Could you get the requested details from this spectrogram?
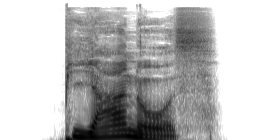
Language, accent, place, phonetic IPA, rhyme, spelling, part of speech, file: German, Germany, Berlin, [piˈaːnos], -aːnos, Pianos, noun, De-Pianos.ogg
- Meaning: plural of Piano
